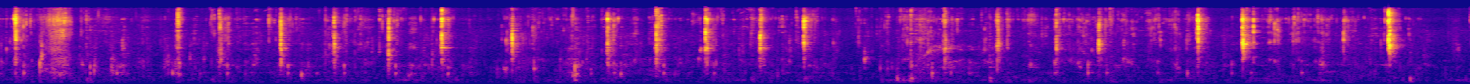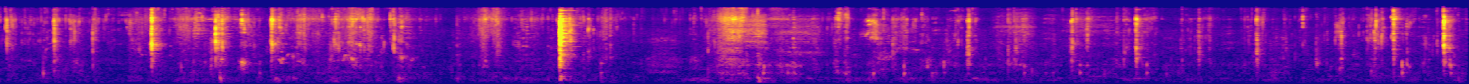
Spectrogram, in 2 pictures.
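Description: Close-up eating sounds: wet chewing and lip-smacking as rice mixed with curry is eaten by hand, in a dense run of short, irregular clicks, with one sharper click about two-thirds of the way through.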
